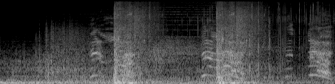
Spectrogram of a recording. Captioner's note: Brax growls; punching; glass shatters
